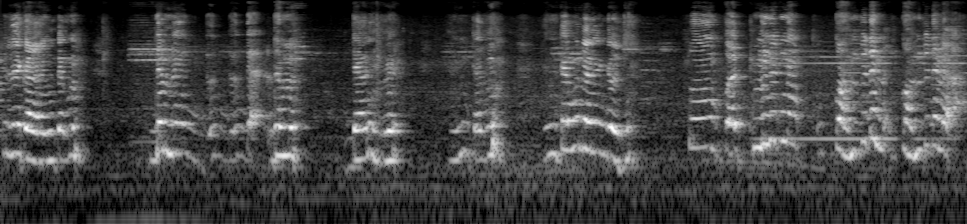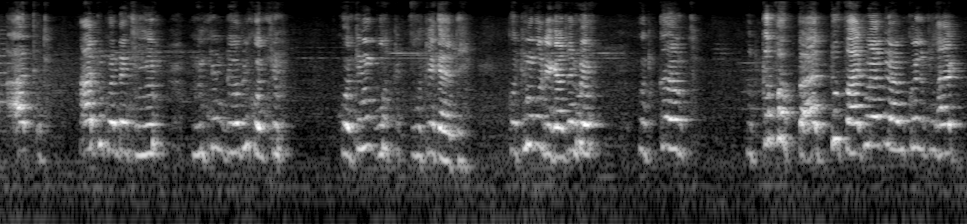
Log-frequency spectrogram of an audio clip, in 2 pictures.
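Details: Adult woman with cerebral palsy who speaks with difficulty; her teacher says she could not be understood in class because she did not speak clearly: dysarthria (cerebral palsy).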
